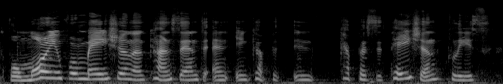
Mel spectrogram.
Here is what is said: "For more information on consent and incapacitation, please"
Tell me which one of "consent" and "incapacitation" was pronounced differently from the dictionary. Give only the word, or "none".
none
